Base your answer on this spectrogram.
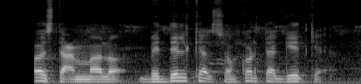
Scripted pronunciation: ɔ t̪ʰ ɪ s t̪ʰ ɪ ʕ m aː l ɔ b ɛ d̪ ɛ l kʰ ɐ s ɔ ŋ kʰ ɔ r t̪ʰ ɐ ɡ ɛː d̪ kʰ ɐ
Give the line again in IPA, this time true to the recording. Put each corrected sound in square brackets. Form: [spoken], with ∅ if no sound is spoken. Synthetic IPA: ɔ [∅] ɪ s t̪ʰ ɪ ʕ m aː l ɔ b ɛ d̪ ɛ l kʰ ɐ s ɔ ŋ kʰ ɔ r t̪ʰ ɐ ɡ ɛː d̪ kʰ ɐ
